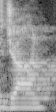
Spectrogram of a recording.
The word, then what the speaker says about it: Can: So my name is John, it's spelled C-A-N.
